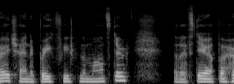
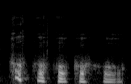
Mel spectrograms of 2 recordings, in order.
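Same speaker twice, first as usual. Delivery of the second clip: acted French villain chuckle, trailing softer; villain's ho-ho laugh; 4 dB quieter than usual. Villain gloating over rid mademoiselle, acted smug chuckle. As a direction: laugh in spaced ho-hos, fading away.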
